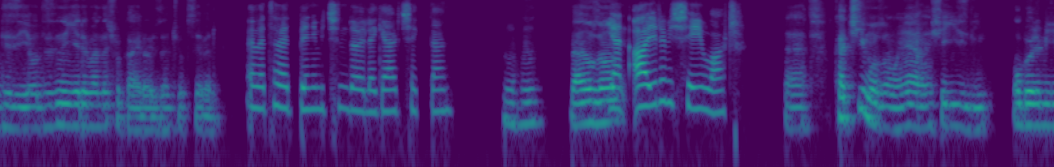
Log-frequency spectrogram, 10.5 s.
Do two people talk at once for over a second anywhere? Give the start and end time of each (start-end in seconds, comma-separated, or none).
none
